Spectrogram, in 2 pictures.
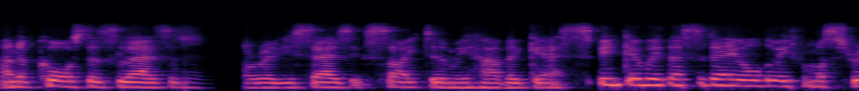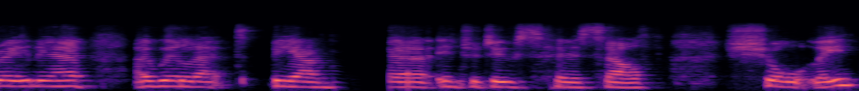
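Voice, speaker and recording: Talking at a fairly quick pace, a woman with a Welsh accent has a medium pitch and ordinary pitch variation. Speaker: clinical educator, webinar presenter. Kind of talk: webinar presentation.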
